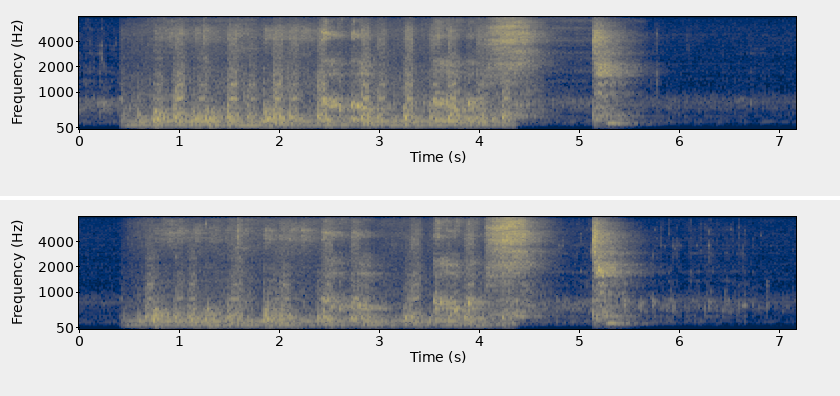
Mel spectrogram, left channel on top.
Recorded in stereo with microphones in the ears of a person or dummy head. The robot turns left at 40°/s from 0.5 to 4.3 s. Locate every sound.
0.7 s writing: 20° right (ahead or behind), 3 m; by 2.3 s 45° left (ahead or behind), 3 m
2.4 s a cough: 50° left (ahead or behind), 1.0 m; by 4.0 s 10° right (ahead or behind), 1.0 m
4.0 s breathing: 10° right (ahead or behind), 1.0 m; by 5.5 s 20° right (ahead or behind), 1.0 m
